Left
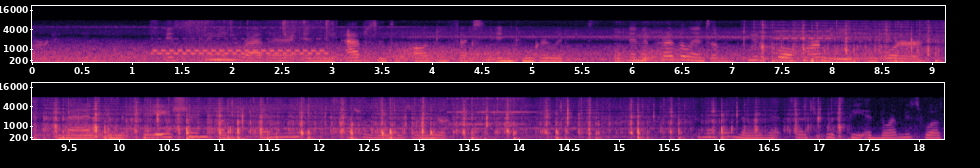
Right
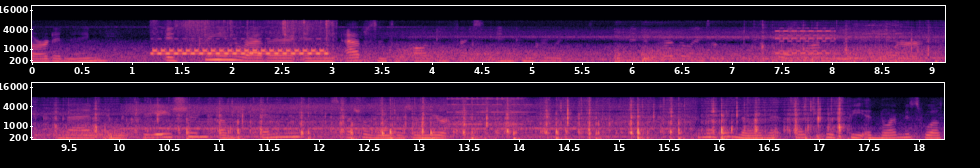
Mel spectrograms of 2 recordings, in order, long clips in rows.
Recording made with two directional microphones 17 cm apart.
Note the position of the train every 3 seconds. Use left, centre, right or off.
left, left, centre, right, right, right.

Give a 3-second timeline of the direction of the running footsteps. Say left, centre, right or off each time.
off, off, left, left, centre, right.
